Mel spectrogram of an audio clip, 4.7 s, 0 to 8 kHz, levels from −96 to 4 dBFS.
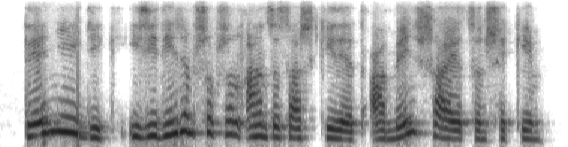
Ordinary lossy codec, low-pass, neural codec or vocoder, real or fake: Opus, 16 kbps; 7.2 kHz; none; real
